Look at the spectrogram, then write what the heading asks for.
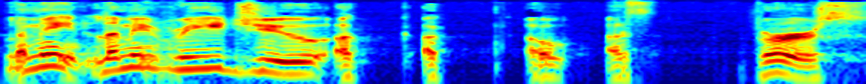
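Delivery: stammering, stuttering, halting delivery. Talking about following god, the speaker offers to read a verse: stuttering. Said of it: "I'm stuttering".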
